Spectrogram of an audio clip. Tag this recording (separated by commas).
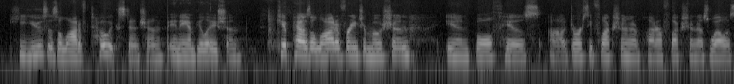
Speech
